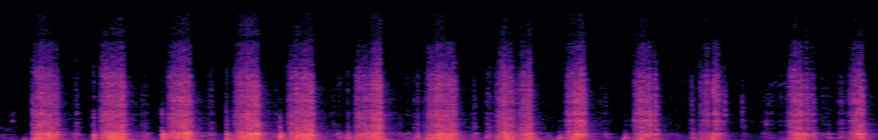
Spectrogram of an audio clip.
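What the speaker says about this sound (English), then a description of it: "I'm just going to grate it coarsely." An ingredient for a pea and coconut cake grated coarsely by hand, a close, rhythmic rasping of about a dozen strokes in a steady back-and-forth pattern with no talking.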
